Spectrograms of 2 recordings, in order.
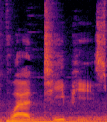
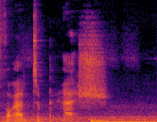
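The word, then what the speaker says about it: Vlad Țepeș: age lived here okay most famous member was Vlad depech hero of the war against the term oh that's how you pronounce that I thought I was thought it was Vlad T piece but it's Vlad to pesh there's no h there are you supposed to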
